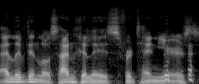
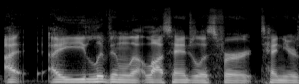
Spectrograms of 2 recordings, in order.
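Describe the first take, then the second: First: Los Angeles is said with a Spanish pronunciation. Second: Los Angeles is said with an English pronunciation. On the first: The speaker calls it wrong. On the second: The speaker calls it right.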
